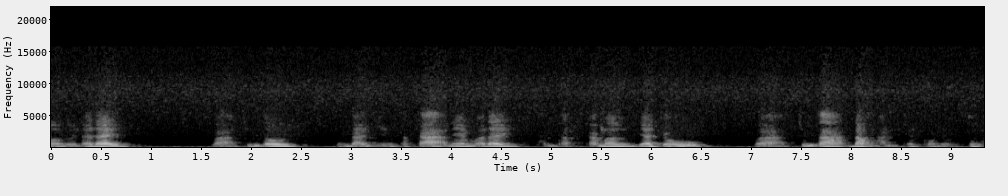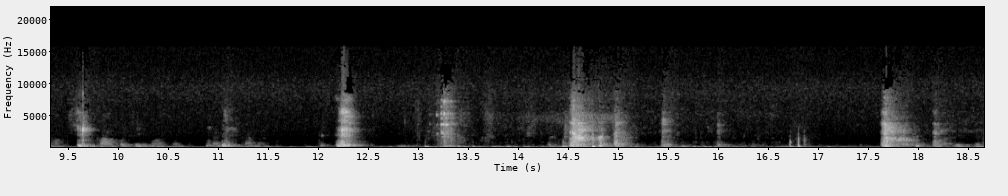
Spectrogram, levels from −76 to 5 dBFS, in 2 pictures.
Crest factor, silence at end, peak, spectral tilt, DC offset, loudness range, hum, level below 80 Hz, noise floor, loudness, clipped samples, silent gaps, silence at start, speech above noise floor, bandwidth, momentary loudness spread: 24 dB; 0 s; 0 dBFS; -4 dB/octave; 0.3%; 9 LU; none; -38 dBFS; -52 dBFS; -21 LUFS; under 0.1%; none; 0 s; 27 dB; 16 kHz; 23 LU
